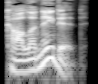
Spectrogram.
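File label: "colonnaded", British English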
